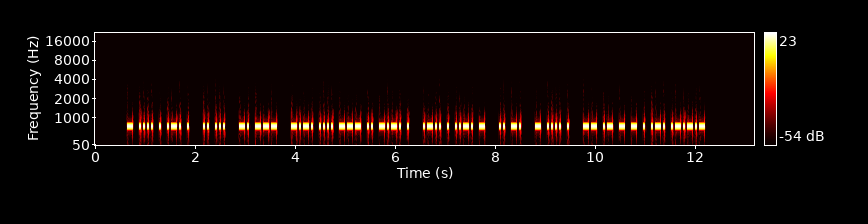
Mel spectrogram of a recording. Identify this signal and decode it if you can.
Morse code, heard as a keyed tone, about 30 wpm, 700 Hz. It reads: THERE IS NO CHOICE LEFT IN THE MATTER.
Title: Sentences from Top 1000 Words - Review Part 6 - 30wpm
